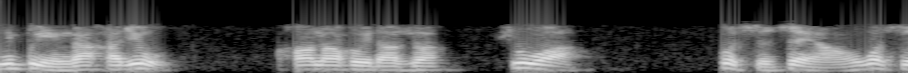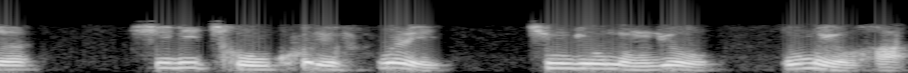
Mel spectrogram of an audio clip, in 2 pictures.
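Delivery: Henan Chinese dialect speech. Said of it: "用河南话".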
